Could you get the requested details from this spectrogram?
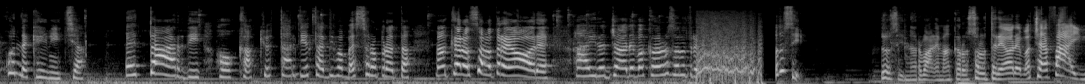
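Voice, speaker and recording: Bright, high-voiced young woman gaming. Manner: animated, squealing exclamations, voicing other characters in turn. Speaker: Roblox role-play gamer. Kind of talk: playful game role-play voicing several characters.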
